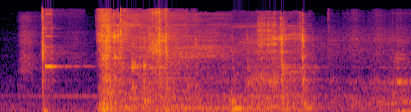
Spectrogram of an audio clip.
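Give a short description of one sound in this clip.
Robotic arms whir and clank into motion.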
